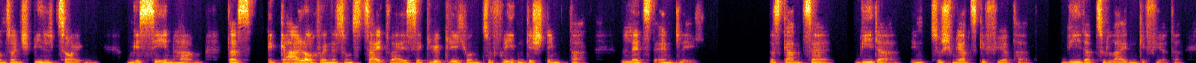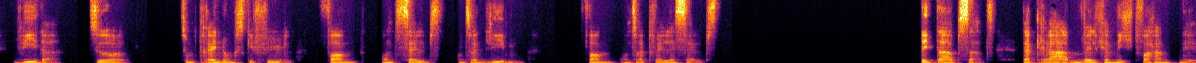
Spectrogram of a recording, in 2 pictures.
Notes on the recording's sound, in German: Zoom-Session. Veranstaltet von der Aleph Akademie.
